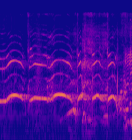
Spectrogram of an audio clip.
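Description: A voice imitates a koel's call in a series of high, rising and falling whistled notes, close and loud, with several repeated phrases and some breathy laughter-like sounds.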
